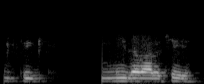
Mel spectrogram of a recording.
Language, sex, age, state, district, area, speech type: Odia, male, 18-30, Odisha, Kalahandi, rural, conversation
